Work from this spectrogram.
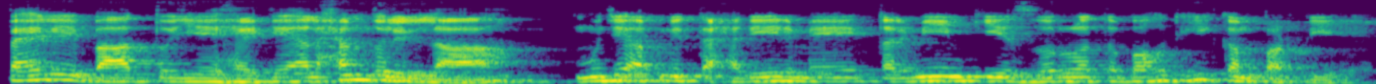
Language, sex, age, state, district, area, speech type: Urdu, male, 45-60, Bihar, Araria, rural, spontaneous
